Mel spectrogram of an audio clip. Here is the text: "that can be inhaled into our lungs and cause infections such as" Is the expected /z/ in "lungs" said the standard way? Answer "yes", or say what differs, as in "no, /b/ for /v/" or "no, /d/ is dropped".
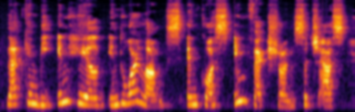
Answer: no, /s/ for /z/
